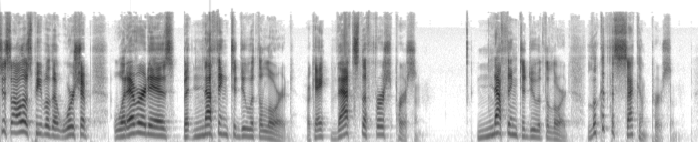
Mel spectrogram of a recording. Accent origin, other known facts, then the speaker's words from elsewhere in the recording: Southfield, Michigan, United States; But back where I grew up in Southfield, Michigan, we had a milk shoot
